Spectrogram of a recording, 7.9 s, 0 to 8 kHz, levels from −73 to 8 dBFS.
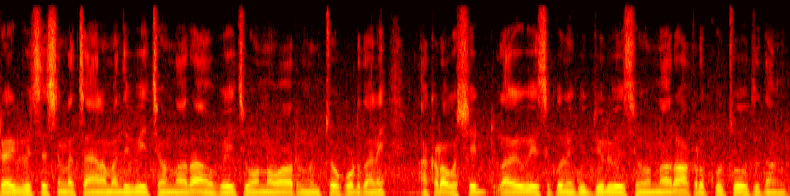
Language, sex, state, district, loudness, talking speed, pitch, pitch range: Telugu, male, Andhra Pradesh, Chittoor, -17 LUFS, 165 wpm, 115 Hz, 110-115 Hz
